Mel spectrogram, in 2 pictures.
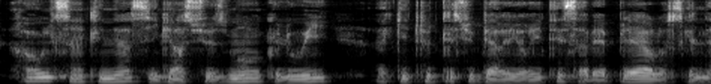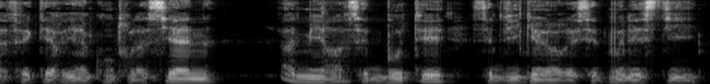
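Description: A man reading a classic novel aloud as audiobook narrator, in a measured, steady way. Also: low voice. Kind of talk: scripted literary narration.

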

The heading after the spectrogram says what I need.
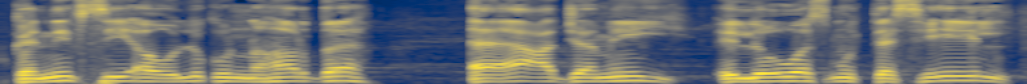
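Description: A man with an Egyptian accent teaching Quran recitation rules to a class, quizzing students and chanting verses slowly to demonstrate. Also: medium pitch, steady tone, long reverb tail. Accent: Egyptian Arabic. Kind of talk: classroom lesson on tajweed.

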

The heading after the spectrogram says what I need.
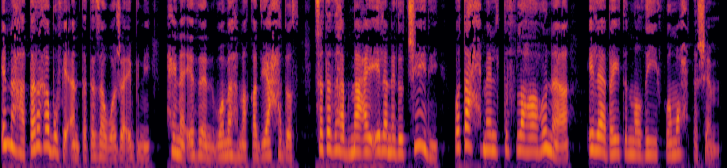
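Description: A woman's voice: mid-range voice, lively intonation, a little fast, mellow, no echo, studio quality, lightly acted. A woman reading a grave old male pastor. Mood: gentle. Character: aging male village pastor, grave and stern.

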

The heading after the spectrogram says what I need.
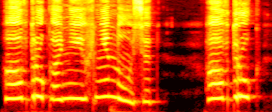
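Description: Woman voicing a sharp-tongued young mage. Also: very high-pitched, fairly even intonation, a little slow, pitched above the performer's own voice. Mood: indignant. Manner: heated, sarcastic retorts. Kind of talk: audiobook character voice.

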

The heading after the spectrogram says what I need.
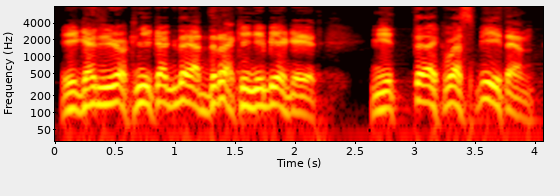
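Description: A man reading an audiobook, voicing a brash burly young man who boasts and jokes loudly. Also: mid-range voice, expressive, moderate pace, slightly rough, no echo, clean studio sound, pitched above the performer's own voice. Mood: defiant. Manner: loud, swaggering, joking. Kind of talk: audiobook character voice.

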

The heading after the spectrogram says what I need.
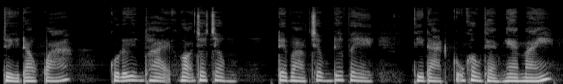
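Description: Warm low-voiced woman narrating a story. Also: steady tone, fairly quick.

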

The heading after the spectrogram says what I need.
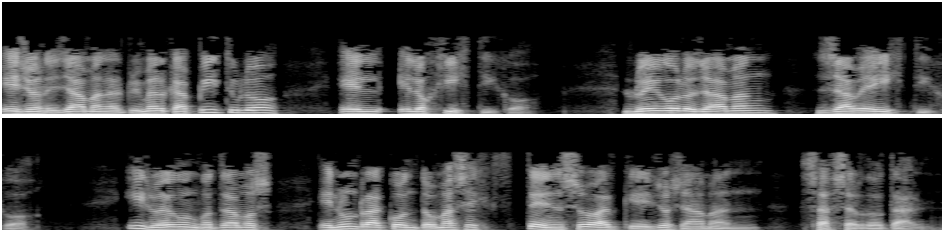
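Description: A man's voice: mid-range voice, expressive, takes it slowly, dry recording, muffled recording. A man teaching a Bible study on the radio, explaining steadily and speaking directly to the listener.

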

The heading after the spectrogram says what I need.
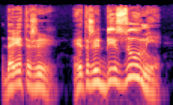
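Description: A rough mercenary sergeant who blusters and shouts his replies, pitched higher than the narrator's own voice as a man puts him on. It is a storybook reading recorded dry and close. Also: sing-song, moderate pace, no echo. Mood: excited. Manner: blustering, exclaiming.

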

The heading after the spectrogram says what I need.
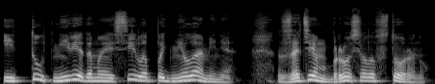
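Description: A man narrating an audiobook with lively, expressive storytelling. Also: a little high, normal speed, no room sound, clean studio sound.

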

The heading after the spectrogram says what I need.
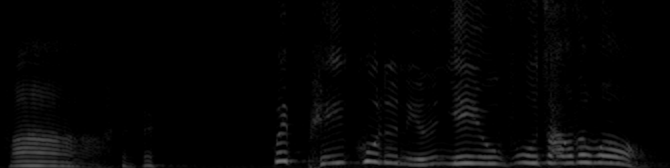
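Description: A woman preaching a sermon in church, animated, with frequent laughter and emphatic sentence endings. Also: high voice, takes it slowly.

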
